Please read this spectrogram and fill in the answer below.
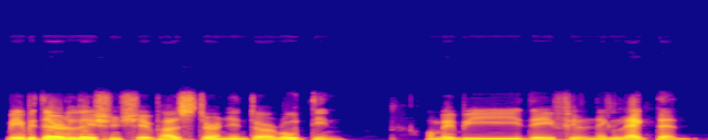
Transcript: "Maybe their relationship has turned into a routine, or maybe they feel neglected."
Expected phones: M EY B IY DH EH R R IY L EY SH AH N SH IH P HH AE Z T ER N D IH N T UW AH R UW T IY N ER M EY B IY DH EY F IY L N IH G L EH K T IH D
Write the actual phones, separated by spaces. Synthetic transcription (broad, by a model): M EY B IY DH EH R R IY L EY SH AH N SH IH P HH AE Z T ER N D IH N T UW AH R UW T IY N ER M EY B IY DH EY F IY L N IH G L EH K T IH D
